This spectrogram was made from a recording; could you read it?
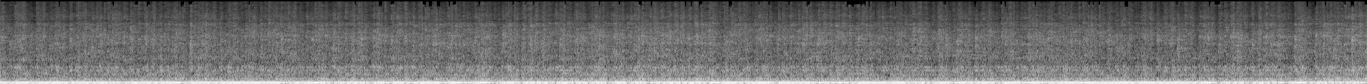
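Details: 1965 Ford Mustang, freshly rebuilt 289 small-block V8, cold on its first start, mixture screws two turns out: deep, steady low rumble with an even beat, no tapping or misfire; holds a healthy fast idle.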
